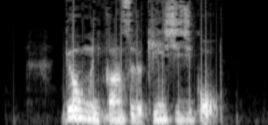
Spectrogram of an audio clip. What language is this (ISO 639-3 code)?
jpn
